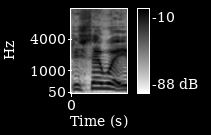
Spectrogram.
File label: I step over there, Washo; disEwe7i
